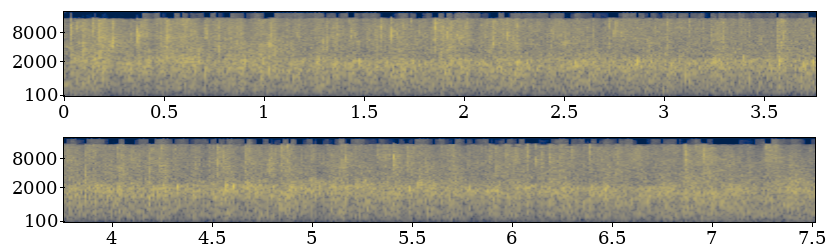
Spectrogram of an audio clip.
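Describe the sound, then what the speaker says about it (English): An audience at a fibre centre press conference in Moncton, New Brunswick, applauds in a dense, sustained burst of clapping that stays steady and full for several seconds, with no talking over it. "please give them all a round of applause"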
